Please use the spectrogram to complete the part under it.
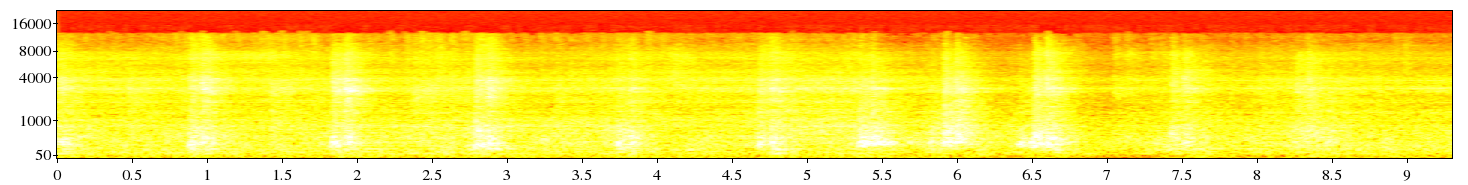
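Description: Train wheels clack over rail joints in a regular rhythm.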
